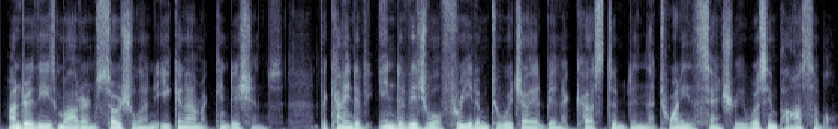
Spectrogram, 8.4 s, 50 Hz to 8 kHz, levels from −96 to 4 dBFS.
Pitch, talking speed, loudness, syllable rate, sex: 110 Hz, 170 wpm, -18 LUFS, 6.0 syllables/s, male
